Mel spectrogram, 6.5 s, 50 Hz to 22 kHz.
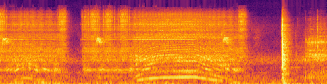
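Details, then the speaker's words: Vevor MX400 (WM210V) mini lathe motor after three years, pulley removed and motor isolated, running in reverse: thin tone rising and falling with an odd whine; forward sounds okay, owner suspects motor will fail, cause unconfirmed. "Has a bit of a a wine to it, but it works. Um I don't know. That sounds okay to me."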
